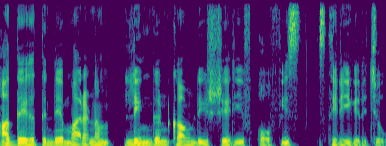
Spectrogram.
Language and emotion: Malayalam, neutral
